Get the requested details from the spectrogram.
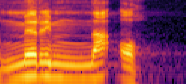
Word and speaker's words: merimnao: You don't have to master on that, but merimnao. That's how the Greeks would pronounce it, merimnao.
